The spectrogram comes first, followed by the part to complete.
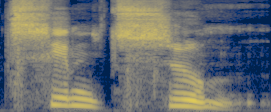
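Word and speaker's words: Tzimtzum: cosmos was created through a process known as simsum it's pronounced starting with the letter saudi basically in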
